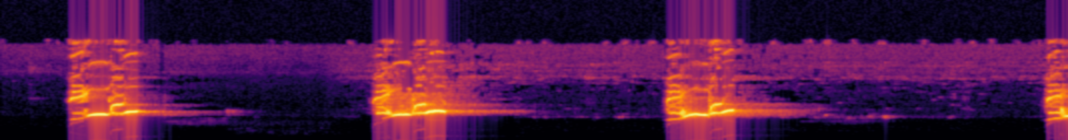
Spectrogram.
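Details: Eurasian siskin (Spinus spinus) repeating one crisp phrase roughly every two seconds: sharp high chirps merging into a thin, falling whistle, four times over a quiet background.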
